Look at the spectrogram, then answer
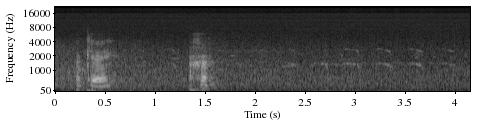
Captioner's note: gentle chuckling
